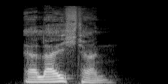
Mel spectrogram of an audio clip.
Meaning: 1. to facilitate, make easier 2. to ease 3. to simplify 4. to relieve oneself
- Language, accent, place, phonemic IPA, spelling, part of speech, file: German, Germany, Berlin, /ʔɛɐ̯ˈlaɪ̯çtɐn/, erleichtern, verb, De-erleichtern.ogg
